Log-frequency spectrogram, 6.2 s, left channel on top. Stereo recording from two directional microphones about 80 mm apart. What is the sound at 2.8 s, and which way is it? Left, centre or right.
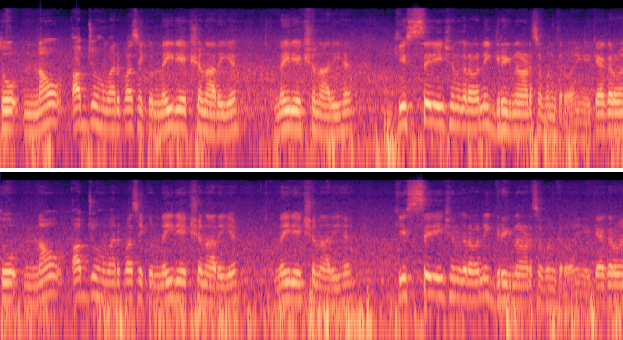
Speech, left.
